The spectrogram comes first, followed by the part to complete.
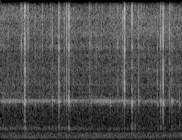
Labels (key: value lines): label: anthrophony, boat engine
recorder: HydroMoth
